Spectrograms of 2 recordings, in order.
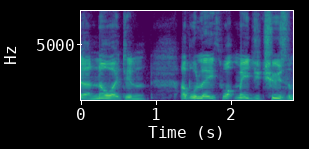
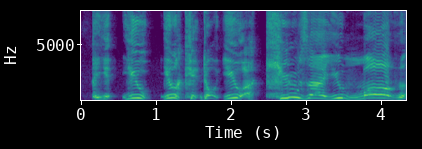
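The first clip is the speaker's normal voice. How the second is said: very high, drawn-out, outraged, furious outburst; 13 semitones higher than usual. Retelling a viral clip where a woman flips at a shopper: imitating her furious outburst. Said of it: "And the way she says it".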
